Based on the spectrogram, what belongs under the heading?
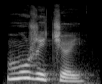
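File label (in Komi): "мужичӧй", Komi, female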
